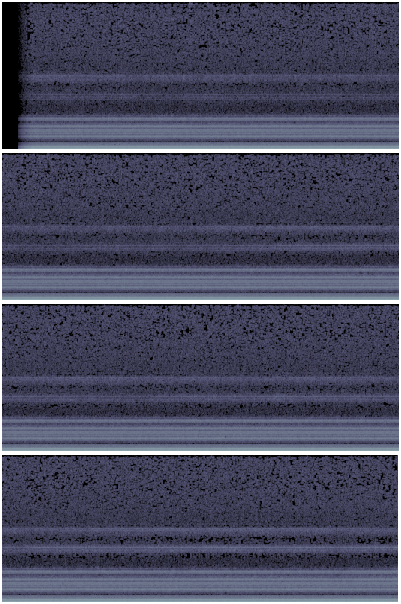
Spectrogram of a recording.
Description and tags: Speaker Buzz
electric, hum, hz, speaker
